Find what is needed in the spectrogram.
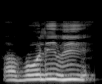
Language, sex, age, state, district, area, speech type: Hindi, male, 60+, Uttar Pradesh, Azamgarh, urban, spontaneous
